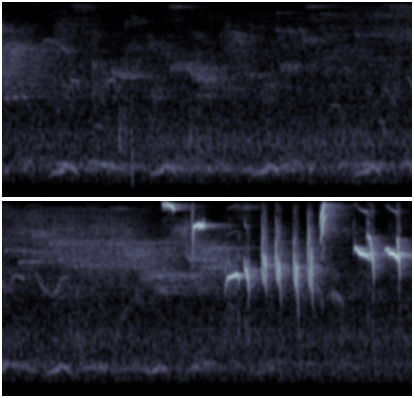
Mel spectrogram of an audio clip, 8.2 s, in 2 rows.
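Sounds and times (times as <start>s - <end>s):
Eurasian blackcap song, Sylvia atricapilla: 5.7s - 8.1s.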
